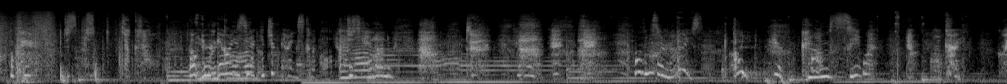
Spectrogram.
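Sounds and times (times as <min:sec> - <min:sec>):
scuffling noises: 0:00.0 - 0:01.4
faint background music tone: 0:00.0 - 0:10.0.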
